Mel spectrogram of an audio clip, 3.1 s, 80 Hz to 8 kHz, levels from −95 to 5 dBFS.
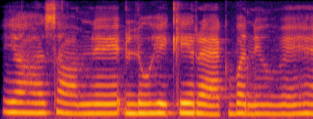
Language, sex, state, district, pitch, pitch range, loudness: Hindi, female, Bihar, Kaimur, 230 Hz, 225-240 Hz, -15 LUFS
